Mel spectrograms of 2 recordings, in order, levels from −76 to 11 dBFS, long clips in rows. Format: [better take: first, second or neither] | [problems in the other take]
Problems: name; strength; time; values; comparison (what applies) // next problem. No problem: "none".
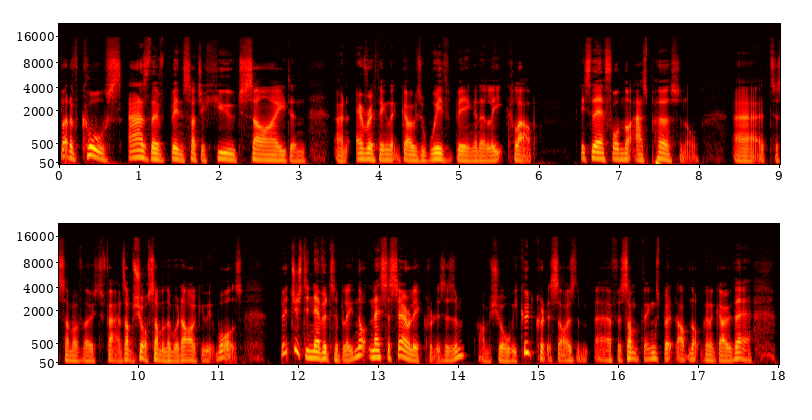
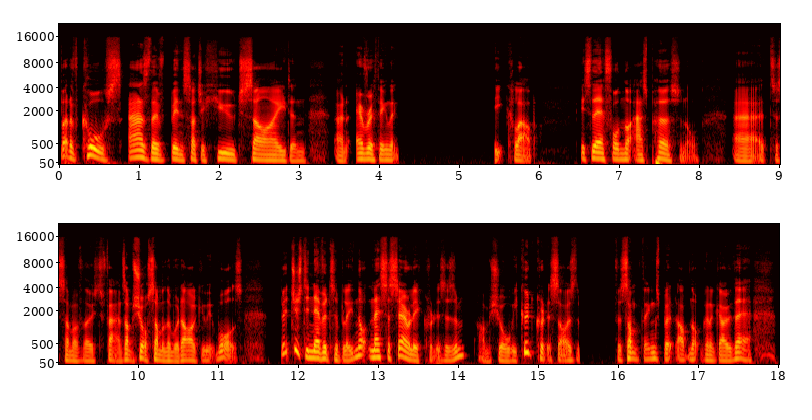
first | audio cutting out; at 4 s for 1 s and at 16 s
